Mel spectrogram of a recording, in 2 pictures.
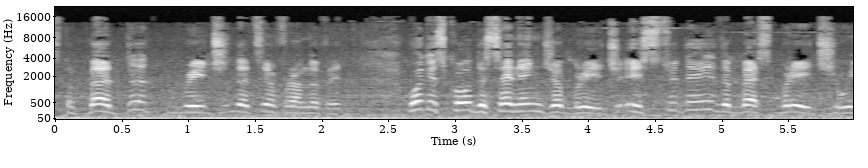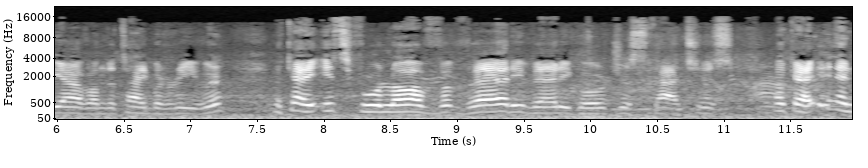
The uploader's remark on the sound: Golf Cart Tour of Rome at Night. Sets off on a night tour of Rome by Golf Cart describing the captivating historical sights, sounds, and fascinating people in this incredible city.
